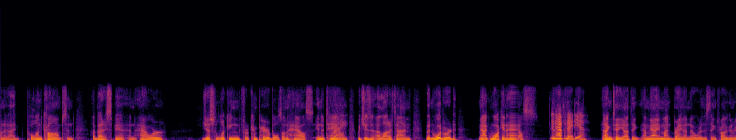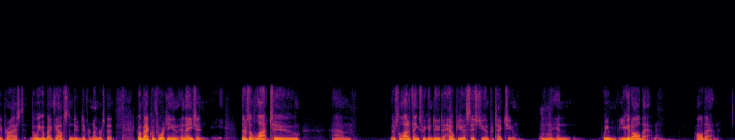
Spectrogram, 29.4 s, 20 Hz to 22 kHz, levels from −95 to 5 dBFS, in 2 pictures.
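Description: At 10.21 s the sound freezes into a held, fading sound for about 140 ms, then jumps ahead, with roughly 140 ms of the original missing. This is a burst of packet loss. A run of packets failed to arrive in time, so the receiver stretched the last audio it had, lowering its level as the gap went on, and resumed playback later in the stream.

At 14.99 s, right after "probably going to be", the same thing happens more briefly. About 45 ms of stretched sound covers a 40 ms gap.

At 16.04 s, between "go back to the" and "and do different numbers", a quick smear of about 35 ms replaces 40 ms of audio. This is short concealed packet loss. A few packets never reached the decoder, and it extrapolated from the preceding sound before blending back into the real signal.

At 16.87 s, after "and do different numbers" and before "going back with working", another burst of packet loss holds and fades the sound for about 60 ms over a 60 ms hole. 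The Opus call path keeps the audio band to about 8 kHz, which fits a rate of about 20 kbps.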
